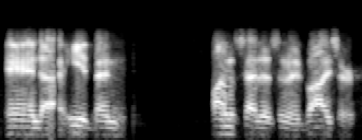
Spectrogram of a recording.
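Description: Male guest, slightly low voice, halting, self-correcting, casual recollection, narrow phone sound. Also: fairly even intonation, no echo. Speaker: interview guest. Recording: dry phone-like line.

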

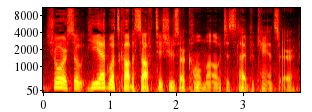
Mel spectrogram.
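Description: Low-voiced, thoughtful American man. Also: huge pitch swings, a little fast, vocal fry. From United States, Chicago. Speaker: author, interview guest. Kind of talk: reflective conversational interview.

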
